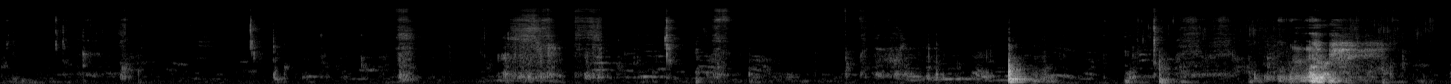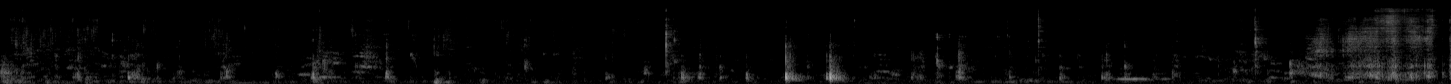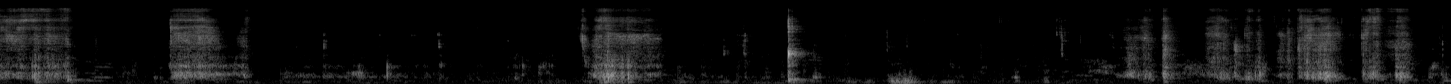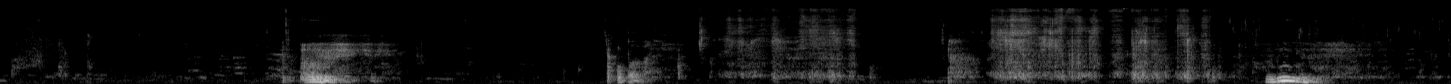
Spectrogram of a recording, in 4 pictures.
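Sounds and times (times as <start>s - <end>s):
chewing and slurping noodles: 11.0s - 44.6s, 50.3s - 58.0s
sucking noodles in: 30.7s - 31.6s
crunching bites of cabbage: 40.2s - 43.2s, 53.4s - 55.9s.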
